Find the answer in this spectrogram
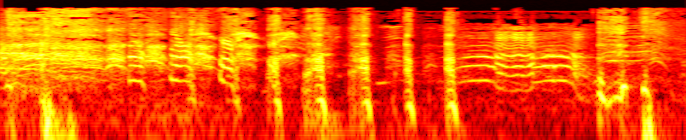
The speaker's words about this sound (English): It is a phenomenon when goats scream. They sound like humans. They sound like humans in awful amounts of pain.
